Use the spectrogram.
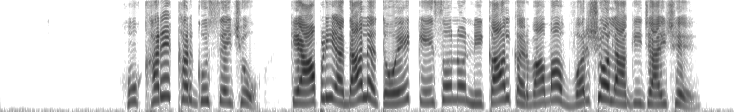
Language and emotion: Gujarati, angry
